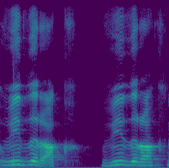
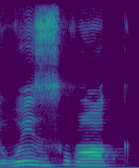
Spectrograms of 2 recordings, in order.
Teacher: زا کو سختی اور سیٹی سے ادا کریں گے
